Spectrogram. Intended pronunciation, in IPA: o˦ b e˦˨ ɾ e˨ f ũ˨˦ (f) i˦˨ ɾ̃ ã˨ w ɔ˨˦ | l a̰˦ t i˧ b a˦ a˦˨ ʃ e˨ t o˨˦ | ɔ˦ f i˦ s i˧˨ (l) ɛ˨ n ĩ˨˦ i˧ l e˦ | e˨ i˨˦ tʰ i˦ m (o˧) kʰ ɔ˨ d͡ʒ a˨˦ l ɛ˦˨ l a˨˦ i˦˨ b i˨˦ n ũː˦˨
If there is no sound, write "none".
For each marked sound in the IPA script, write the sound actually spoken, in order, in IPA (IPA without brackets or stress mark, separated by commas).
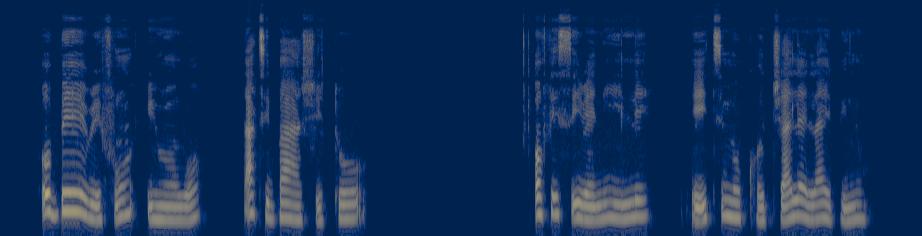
none, ɾ, o˧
